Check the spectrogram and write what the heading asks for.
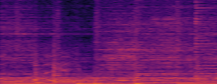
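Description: Live jazz group playing: a drum kit over a keyboard part, with a bass line that steps between held low notes.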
